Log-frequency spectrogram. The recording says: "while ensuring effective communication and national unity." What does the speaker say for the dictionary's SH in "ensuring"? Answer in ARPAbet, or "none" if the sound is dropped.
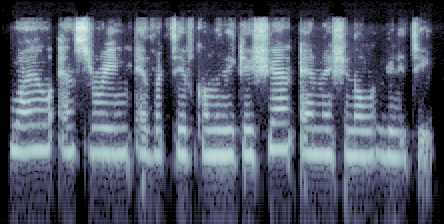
S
